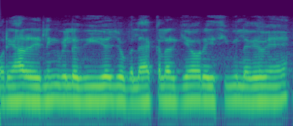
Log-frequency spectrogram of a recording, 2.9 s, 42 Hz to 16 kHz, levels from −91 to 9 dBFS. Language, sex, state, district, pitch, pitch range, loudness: Hindi, male, Haryana, Jhajjar, 140 Hz, 140-145 Hz, -15 LUFS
